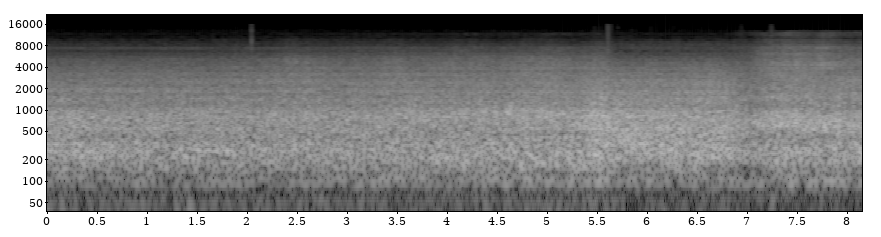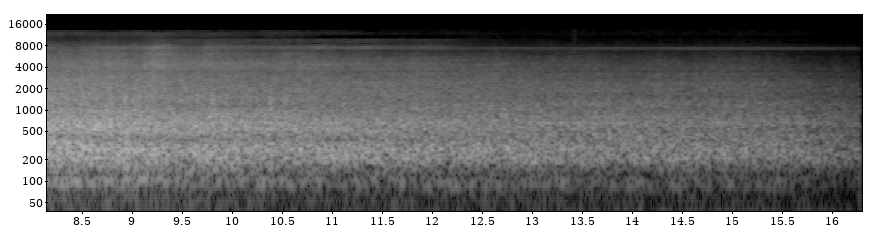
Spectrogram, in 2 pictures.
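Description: Freight train cars rolling past on the rails: a steady noise of wheels on track that fades away over the last few seconds.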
